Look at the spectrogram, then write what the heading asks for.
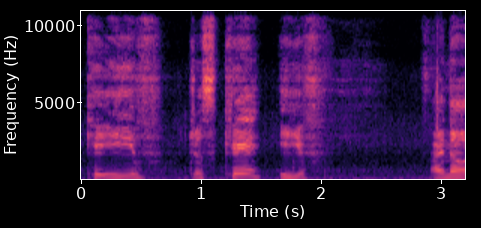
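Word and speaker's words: Kyiv: this uh pronounce it cave not kiev kiev is saying it in russian so please say kev just i know it's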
